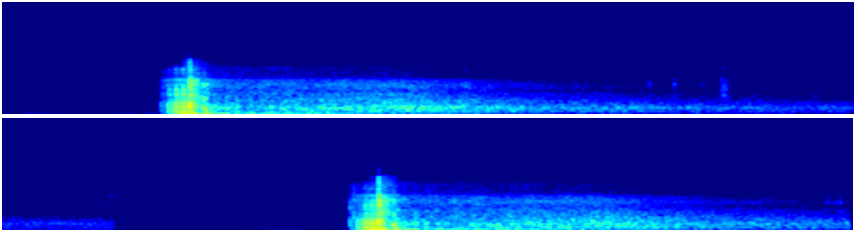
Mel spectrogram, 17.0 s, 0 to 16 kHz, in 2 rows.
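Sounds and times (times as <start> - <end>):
slowed pistol shot boom: 1.6 - 9.2, 12.1 - 17.0.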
